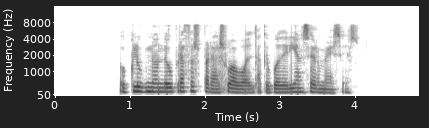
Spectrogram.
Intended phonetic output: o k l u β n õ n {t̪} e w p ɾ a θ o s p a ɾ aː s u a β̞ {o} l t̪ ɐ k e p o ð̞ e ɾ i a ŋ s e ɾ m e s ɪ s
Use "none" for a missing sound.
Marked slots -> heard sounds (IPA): d̪, ɔ

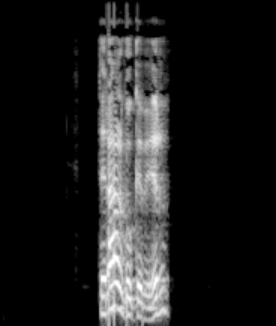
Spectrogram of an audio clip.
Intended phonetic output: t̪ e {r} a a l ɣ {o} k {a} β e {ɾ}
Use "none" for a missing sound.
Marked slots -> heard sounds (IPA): ɾ, o, e, ɾ

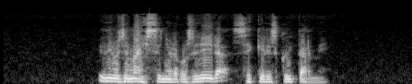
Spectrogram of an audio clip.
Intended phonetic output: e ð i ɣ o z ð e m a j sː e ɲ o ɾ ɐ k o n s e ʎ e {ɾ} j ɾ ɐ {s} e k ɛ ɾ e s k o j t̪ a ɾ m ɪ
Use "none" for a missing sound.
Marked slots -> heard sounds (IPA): none, s

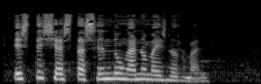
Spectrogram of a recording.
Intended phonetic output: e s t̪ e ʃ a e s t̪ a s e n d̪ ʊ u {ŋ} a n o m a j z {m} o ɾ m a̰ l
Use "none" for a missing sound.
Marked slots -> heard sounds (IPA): ŋ, n

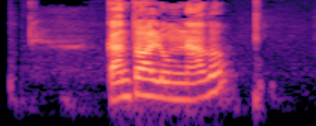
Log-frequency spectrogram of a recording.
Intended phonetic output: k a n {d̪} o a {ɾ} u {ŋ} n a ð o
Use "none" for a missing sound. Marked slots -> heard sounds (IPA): t̪, l, m

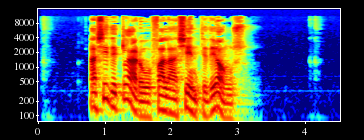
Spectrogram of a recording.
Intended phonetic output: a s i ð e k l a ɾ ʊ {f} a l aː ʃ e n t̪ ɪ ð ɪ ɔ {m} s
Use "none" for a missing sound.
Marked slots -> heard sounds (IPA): f, ŋ

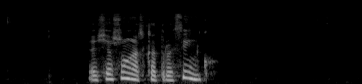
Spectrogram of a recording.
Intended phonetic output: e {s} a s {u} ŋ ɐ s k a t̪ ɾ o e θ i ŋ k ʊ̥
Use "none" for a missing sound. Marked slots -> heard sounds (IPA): ʃ, o

